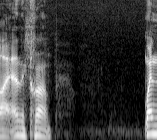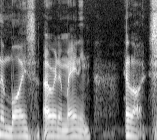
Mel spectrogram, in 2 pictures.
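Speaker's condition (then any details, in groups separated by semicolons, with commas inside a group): Motor neurone disease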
